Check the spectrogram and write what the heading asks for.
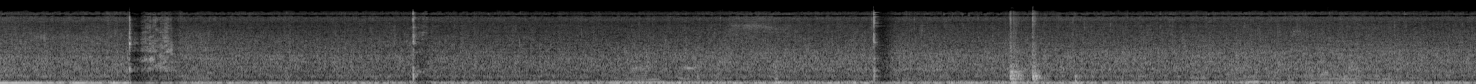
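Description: Pakbet vegetables with a little broth sizzling steadily in a wok. A metal spoon knocks sharply against the pan about five times, the last two close together about ten seconds in.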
